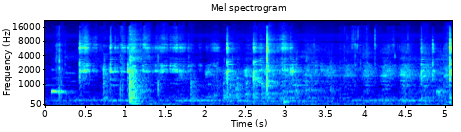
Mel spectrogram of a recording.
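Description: A utensil scrapes the seeds out of halved pointed gourds in a bowl, with repeated clinks and scrapes of metal against the dish, close and moderately quiet, with no speech.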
